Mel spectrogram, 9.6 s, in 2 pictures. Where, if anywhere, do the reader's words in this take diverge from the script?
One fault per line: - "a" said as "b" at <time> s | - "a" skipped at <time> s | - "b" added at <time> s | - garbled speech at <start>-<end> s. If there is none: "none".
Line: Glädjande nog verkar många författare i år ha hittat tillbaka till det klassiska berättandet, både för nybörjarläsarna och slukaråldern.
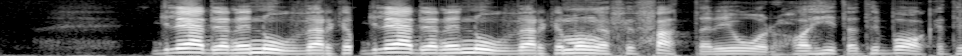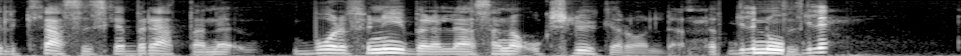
- "glädjande nog verkar" added at 1.8 s
- garbled speech at 8.3-8.9 s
